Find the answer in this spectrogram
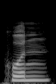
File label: "hun2", taiwanese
